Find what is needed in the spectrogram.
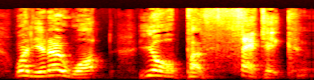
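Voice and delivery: high and loud, then drawn out on the verdict; furious insult. Acted. Older man condemning his housemate, furious. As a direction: build up to a scornful blow.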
